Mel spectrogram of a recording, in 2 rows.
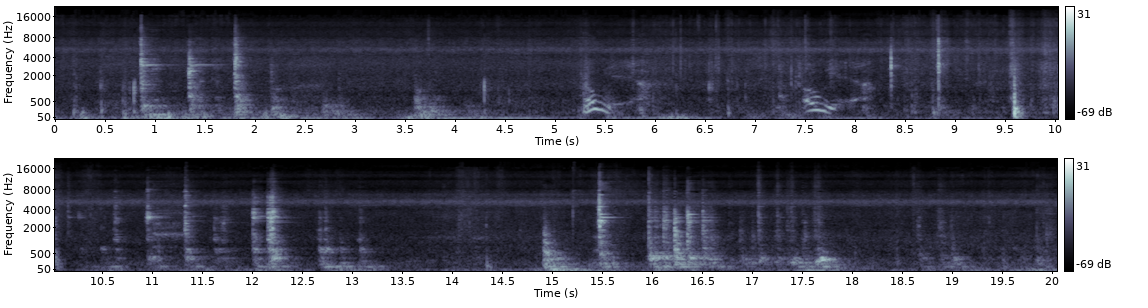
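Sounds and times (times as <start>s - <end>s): metallic knocks: 0.7s - 3.0s, 10.5s - 13.3s, 14.9s - 18.0s.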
